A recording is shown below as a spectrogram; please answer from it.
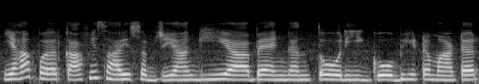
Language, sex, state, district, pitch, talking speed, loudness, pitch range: Hindi, male, Himachal Pradesh, Shimla, 220 Hz, 125 wpm, -13 LUFS, 215-235 Hz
